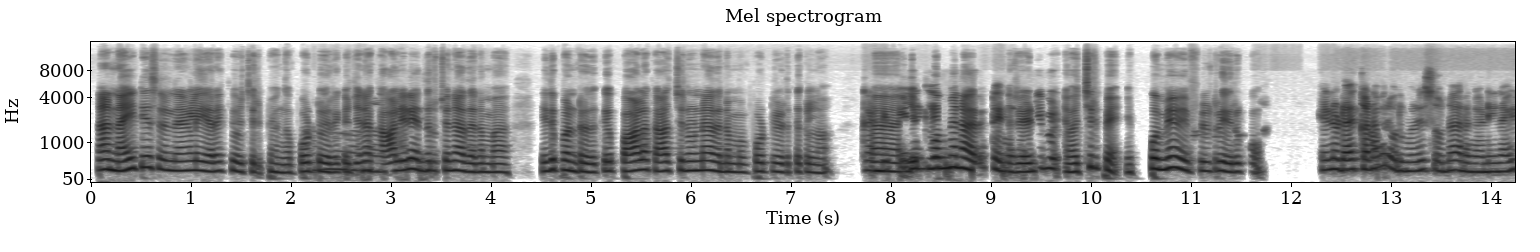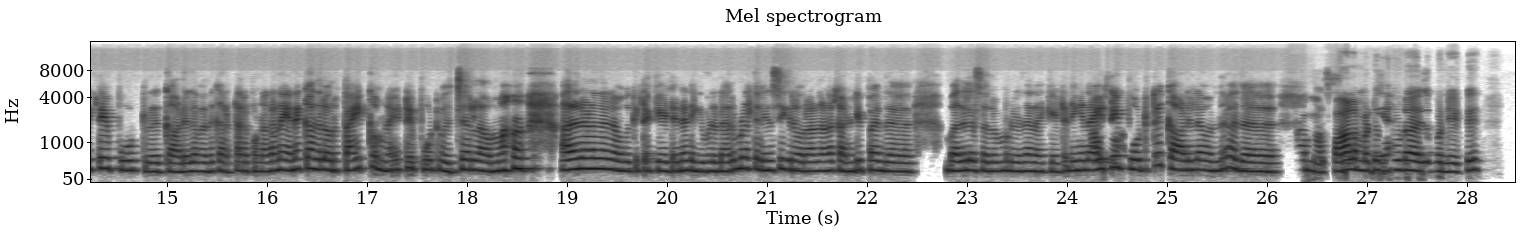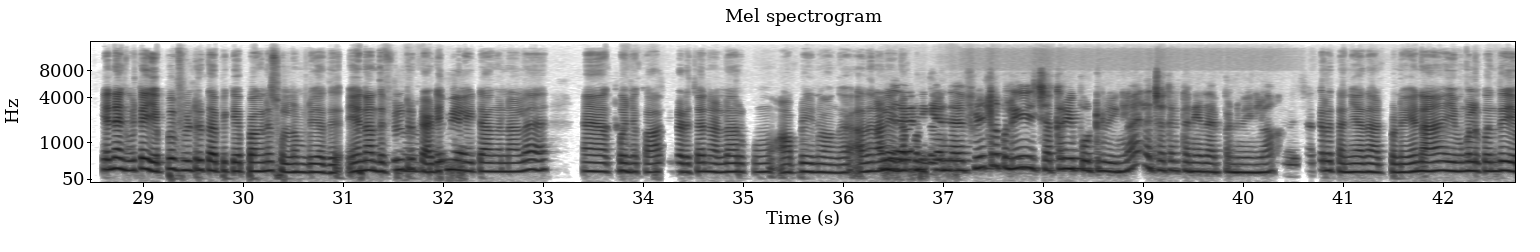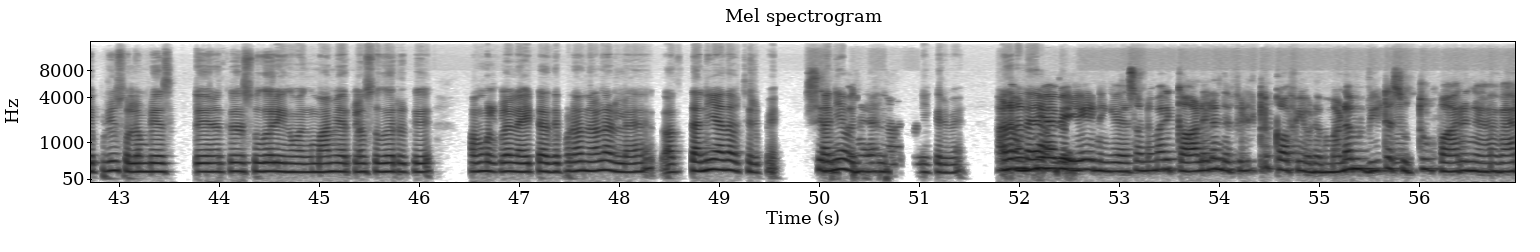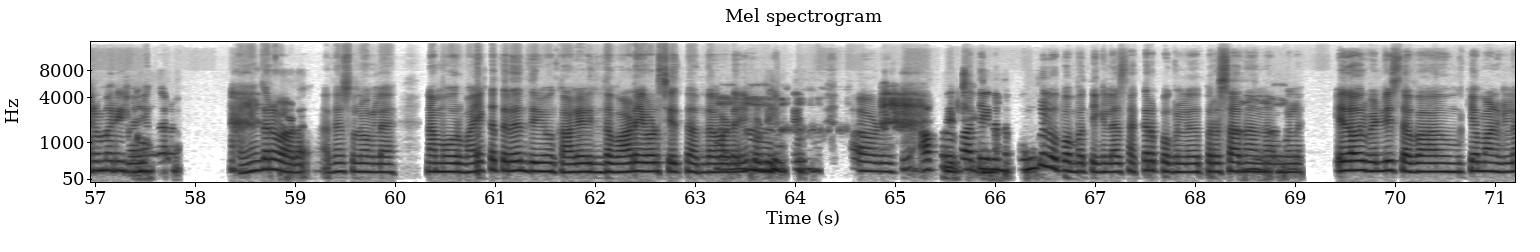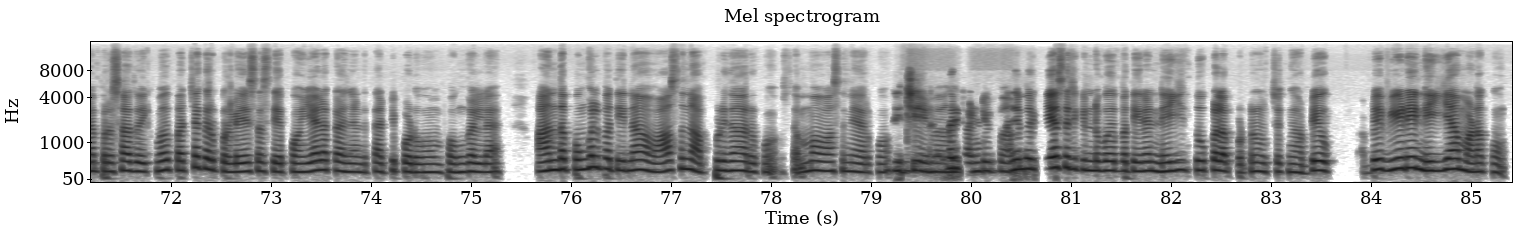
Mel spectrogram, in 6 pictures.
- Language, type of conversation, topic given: Tamil, podcast, வீட்டின் நறுமணம் உங்களுக்கு எவ்வளவு முக்கியமாக இருக்கிறது?
- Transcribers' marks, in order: static; drawn out: "ஆ"; distorted speech; in English: "ஃபில்டர்"; unintelligible speech; tapping; in English: "கரெக்டா"; laughing while speaking: "வச்சர்லாமா"; in English: "ஃபில்டர்"; in English: "ஃபில்டர்"; chuckle; in English: "ஃபில்டர்"; other noise; in English: "ஆட்"; other background noise; in English: "ஃபில்டர்"; laugh; chuckle; unintelligible speech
